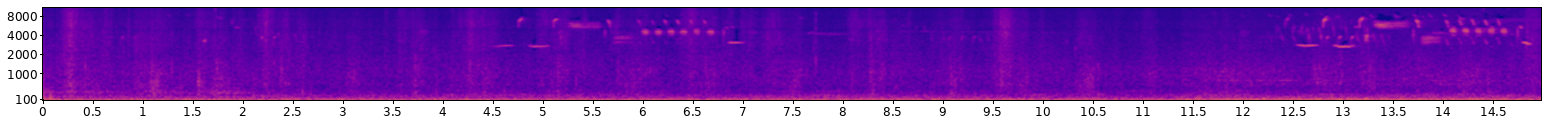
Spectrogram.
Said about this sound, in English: Red-winged blackbird.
